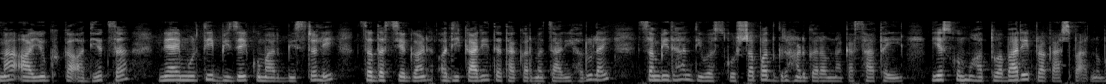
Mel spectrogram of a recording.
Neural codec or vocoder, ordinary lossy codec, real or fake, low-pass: none; none; real; none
